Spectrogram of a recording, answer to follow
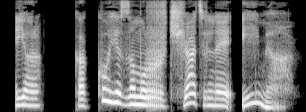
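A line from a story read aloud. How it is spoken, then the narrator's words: Drawling ladies' man. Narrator (Russian): протянул дамский угодник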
